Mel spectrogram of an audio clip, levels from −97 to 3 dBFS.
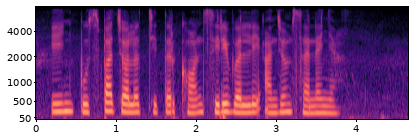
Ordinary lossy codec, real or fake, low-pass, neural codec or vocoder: none; real; 7.2 kHz; none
